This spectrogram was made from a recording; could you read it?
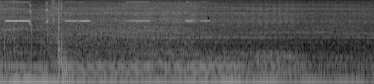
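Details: Nissan Frontier idling with air conditioning on after alternator belt replacement to cure a startup squeak: even low engine hum under AC load, no squeal or chirp from the belt; sounds healthy.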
